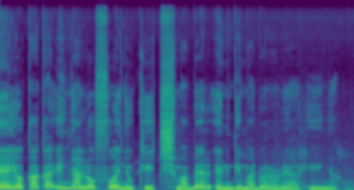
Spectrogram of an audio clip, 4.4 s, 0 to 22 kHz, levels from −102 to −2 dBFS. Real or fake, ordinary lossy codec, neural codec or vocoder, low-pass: fake; none; vocoder, 44.1 kHz, 128 mel bands every 256 samples, BigVGAN v2; none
